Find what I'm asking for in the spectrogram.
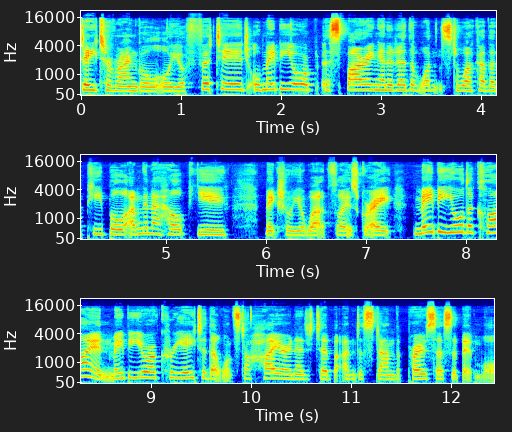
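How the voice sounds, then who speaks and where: With an American accent, a woman talks at a fairly quick pace with hardly any pauses, her fairly high pitch showing ordinary variation, recorded very cleanly against a silent background with a dry, close sound and no echo. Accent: British with slight American twang. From London, England. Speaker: video editor. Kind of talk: livestream tutorial. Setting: livestream. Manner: casual, chatty.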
